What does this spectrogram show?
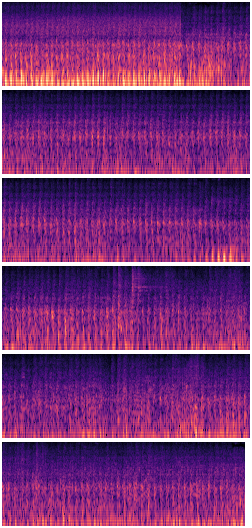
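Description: Diesel-hauled express train running on the line. A loud, low, steady drone for the first few seconds changes abruptly to quieter, even running noise with occasional faint clicks.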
